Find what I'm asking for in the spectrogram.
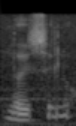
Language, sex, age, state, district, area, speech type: Assamese, male, 30-45, Assam, Sonitpur, rural, spontaneous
